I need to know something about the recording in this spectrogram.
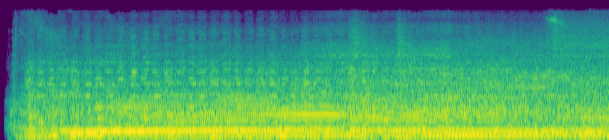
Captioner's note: dramatic classical music; car engine revving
